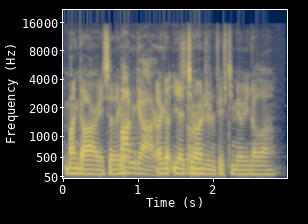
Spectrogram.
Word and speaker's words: Mungari: They're doing a mill expansion at Gungari. Is that how you pronounce it? Yeah, I mean Mungari.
